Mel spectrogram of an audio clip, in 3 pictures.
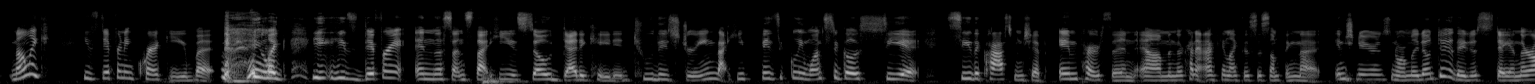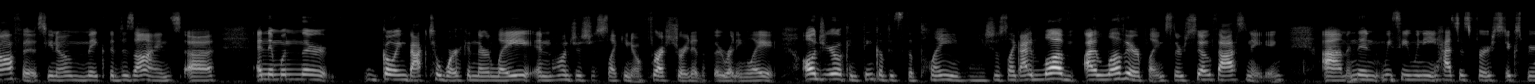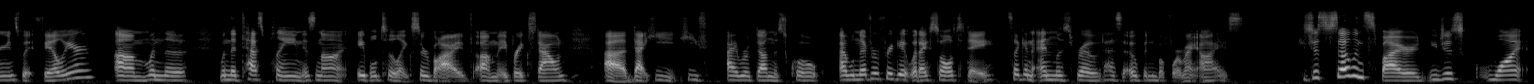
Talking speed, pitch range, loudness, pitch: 220 wpm, 195-240 Hz, -31 LUFS, 210 Hz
